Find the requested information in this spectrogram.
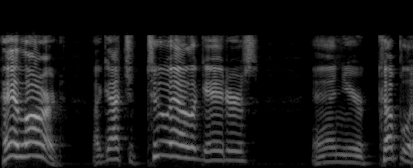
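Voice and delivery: high, loud shouted hail; loud high call upward. Acted. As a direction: call up to the sky. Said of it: "he called out as they went through".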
